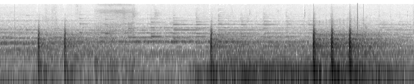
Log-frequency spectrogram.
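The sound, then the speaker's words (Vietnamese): Dry knocks on a door leading out to a porch: a few sharp, hollow raps at uneven intervals, including a quick cluster near the end, over a low steady background. “Ba tiếng gõ ở cánh cửa thông ra ngoài hiên vang lên khô khốc.”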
